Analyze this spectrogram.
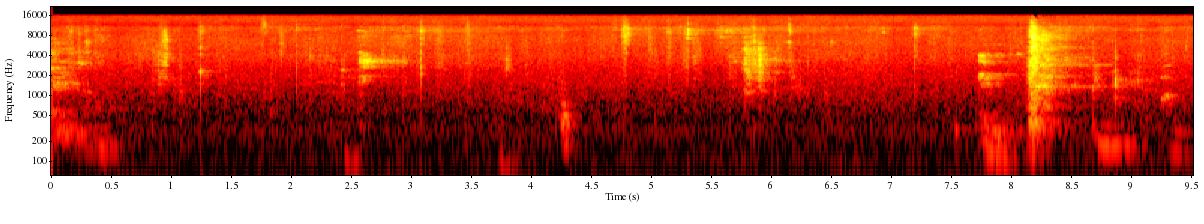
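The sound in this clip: A single sneeze during a religious lesson: one sharp, loud burst near the end, standing out from faint scattered clicks and rustling.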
